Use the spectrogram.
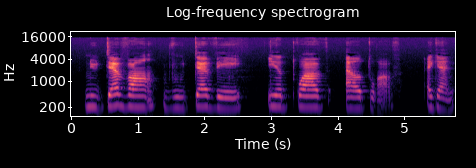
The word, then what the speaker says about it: doivent: Nous devons, vous devez, ils doivent, elles doivent. Again, we don't pronounce the ENT here.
